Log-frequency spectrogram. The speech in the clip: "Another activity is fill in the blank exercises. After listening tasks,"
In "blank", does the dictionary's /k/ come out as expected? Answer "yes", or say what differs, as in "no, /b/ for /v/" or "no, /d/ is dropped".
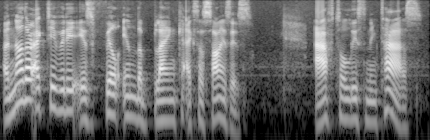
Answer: yes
